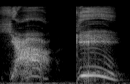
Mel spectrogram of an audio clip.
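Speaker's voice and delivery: high, loud eager urging; imagined Harry. Retold or imitated. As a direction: push her to go, all enthusiasm. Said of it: "Harry hätte gesagt".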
